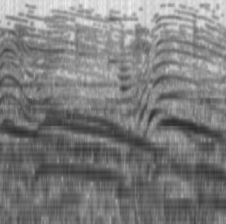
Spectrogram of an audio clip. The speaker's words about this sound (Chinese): 喵喵，我想三只小猫咪也很喜欢呢。喵喵喵，耶！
